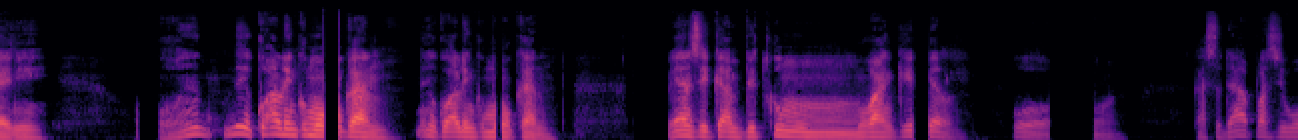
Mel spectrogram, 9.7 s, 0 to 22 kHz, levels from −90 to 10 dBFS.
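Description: At 1.04, 2.43, 3.72, 4.75, 6.84 and 7.87 s the speech drops into blocks of digital silence lasting 153, 114, 48, 256, 131 and 341 ms. The fourth ends just before "weansi kampit kum", and the last fits a 16384-sample buffer left unfilled. Each block cuts abruptly to silence and back with no fade. In the waveform these are flat-line gaps, and in the spectrogram they show as empty vertical bands.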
